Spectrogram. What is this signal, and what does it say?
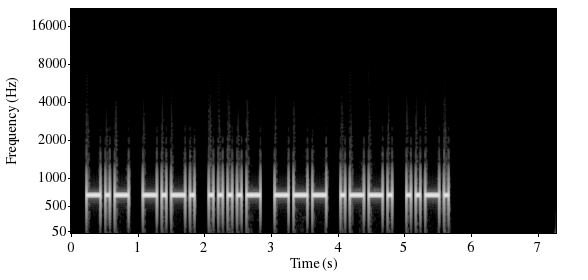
Morse code, heard as a keyed tone, about 17 wpm, 700 Hz. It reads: KC4OPF
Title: USA Callsign DE Callsign 17wpm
